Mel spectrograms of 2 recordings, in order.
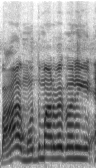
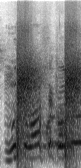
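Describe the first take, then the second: First: Said in the usual way. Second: ಮುದ್ದು ಮಾಡ್ಬೇಕು said much higher and louder, sneering; shrill mocking repeat. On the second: (ಎತ್ತರದ ವ್ಯಂಗ್ಯ ಧ್ವನಿ)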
